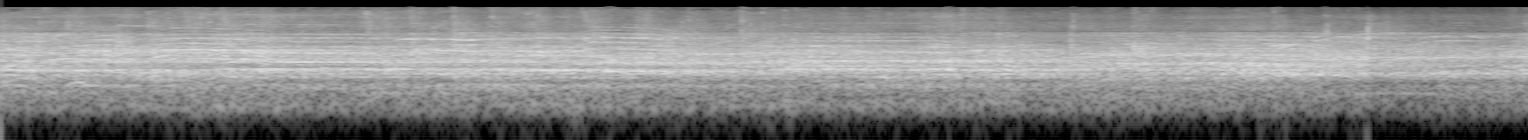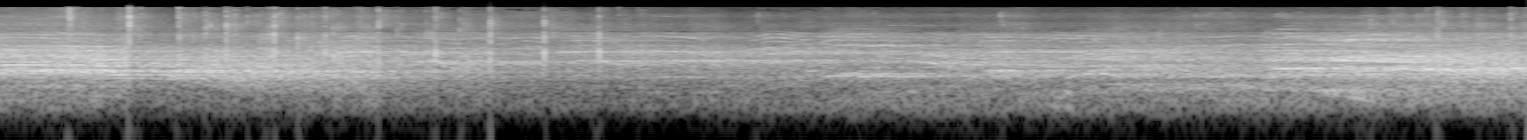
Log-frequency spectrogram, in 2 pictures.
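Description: A crowd of spectators chatters and cheers in a large echoing arena.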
